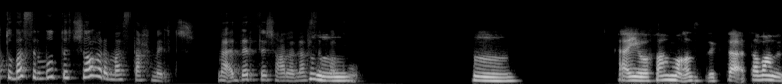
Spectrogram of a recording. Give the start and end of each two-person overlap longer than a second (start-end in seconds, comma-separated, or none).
none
